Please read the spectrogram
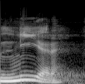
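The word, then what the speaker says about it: near: लेकिन इसी इ ए के बाद अगर आर लिखा हो तो इसका उच्चारण इ हो जाता है। क्या हो जाता है मेरे भाई? इ ए। जैसे हमने पढ़ा रीड तो रियर बीट तो बियर हीट तो हियर नीट तो नियर फीट फियर पीक पीियर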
